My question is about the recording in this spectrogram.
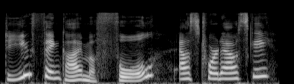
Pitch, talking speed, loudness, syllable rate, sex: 260 Hz, 185 wpm, -16 LUFS, 5.0 syllables/s, female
